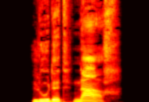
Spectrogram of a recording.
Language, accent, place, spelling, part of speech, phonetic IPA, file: German, Germany, Berlin, ludet nach, verb, [ˌluːdət ˈnaːx], De-ludet nach.ogg
- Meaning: second-person plural preterite of nachladen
